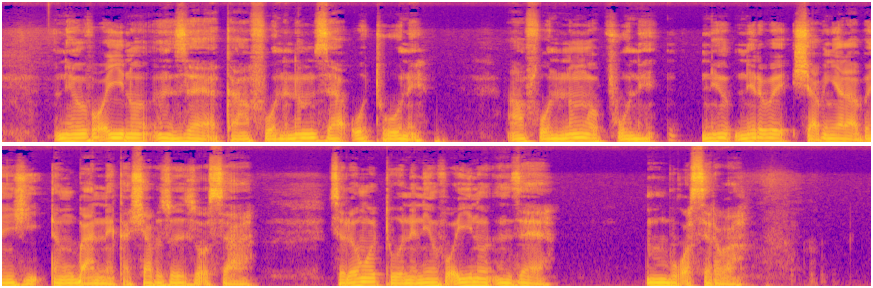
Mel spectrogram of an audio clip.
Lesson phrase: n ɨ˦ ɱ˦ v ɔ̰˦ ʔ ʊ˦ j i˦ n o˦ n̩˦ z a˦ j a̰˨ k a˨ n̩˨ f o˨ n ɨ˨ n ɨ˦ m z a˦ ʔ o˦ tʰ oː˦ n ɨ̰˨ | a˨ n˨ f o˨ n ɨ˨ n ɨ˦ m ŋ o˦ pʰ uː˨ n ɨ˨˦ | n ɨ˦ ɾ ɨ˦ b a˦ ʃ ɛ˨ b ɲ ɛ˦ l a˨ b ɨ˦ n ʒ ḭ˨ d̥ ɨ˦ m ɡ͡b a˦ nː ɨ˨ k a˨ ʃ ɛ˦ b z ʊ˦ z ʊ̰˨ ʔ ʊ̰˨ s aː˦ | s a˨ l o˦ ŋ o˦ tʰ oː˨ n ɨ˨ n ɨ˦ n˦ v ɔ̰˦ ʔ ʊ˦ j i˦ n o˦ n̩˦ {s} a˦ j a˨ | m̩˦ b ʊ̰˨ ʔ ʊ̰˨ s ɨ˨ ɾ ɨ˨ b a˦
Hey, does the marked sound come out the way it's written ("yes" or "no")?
no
